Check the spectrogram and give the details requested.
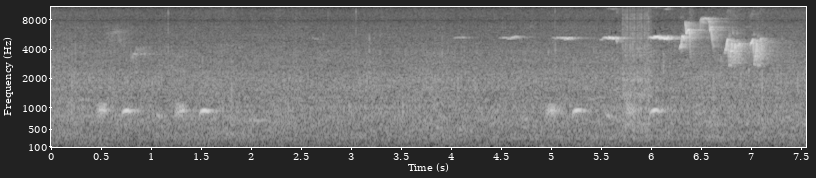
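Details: Indian blue robin at Nandi Hills: a few thin, high whistled notes build into a quick burst of sharp, jumbled high notes, with soft, lower whistles heard faintly earlier on.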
